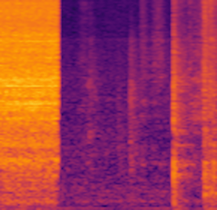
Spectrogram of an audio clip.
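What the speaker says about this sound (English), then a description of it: "do you really need to see how this is ground up?" Pretzel linzer cookie ingredients grinding in a loud burst of harsh, coarse whirring that cuts off abruptly, followed by quiet and two shorter grinding bursts near the end.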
